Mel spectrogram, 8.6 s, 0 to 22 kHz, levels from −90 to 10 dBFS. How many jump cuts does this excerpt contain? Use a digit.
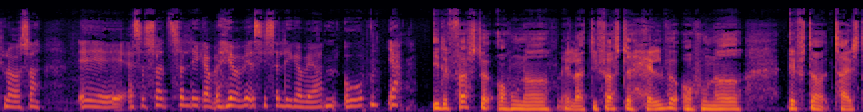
1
